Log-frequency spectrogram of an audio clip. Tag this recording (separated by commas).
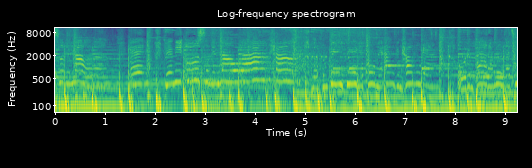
Music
